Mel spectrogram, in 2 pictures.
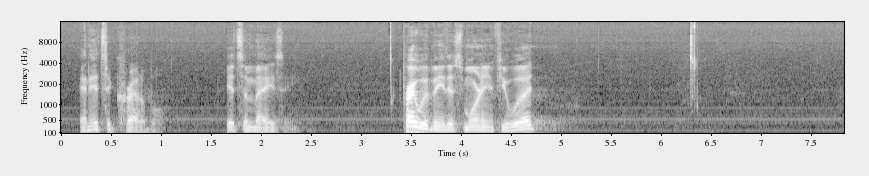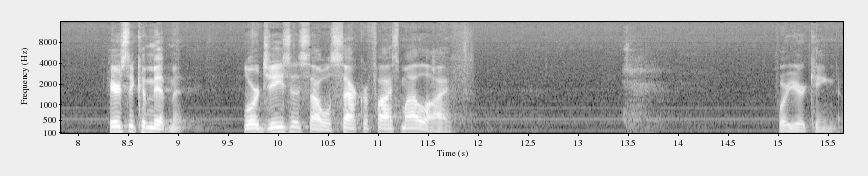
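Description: An older man speaks calmly into a microphone, with pauses between phrases.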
